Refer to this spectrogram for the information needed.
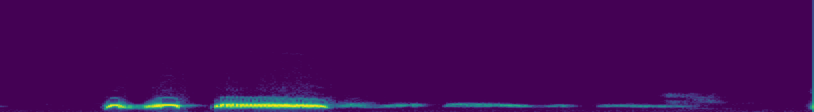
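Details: Single spotted dove phrase in the thổ style used for stimulating cooing: two bouncing notes, a long low coo, then trailing soft murmurs and the start of the next phrase.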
